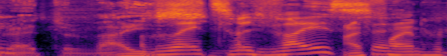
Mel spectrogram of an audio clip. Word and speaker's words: Weisz: Rachel Weisz.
